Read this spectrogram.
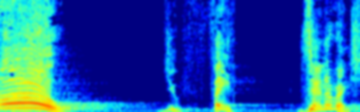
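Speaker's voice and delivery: very loud, anguished, grief-stricken cry. A speaker acts out Jesus addressing the faithless generation, Jesus, with pain in his soul. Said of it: "Can you say it like you got a pain in your soul?".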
